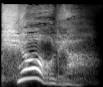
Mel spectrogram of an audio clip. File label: WOW, zh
